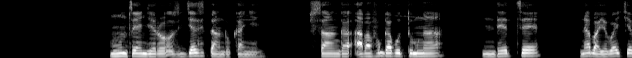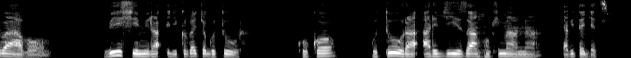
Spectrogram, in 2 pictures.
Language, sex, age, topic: Kinyarwanda, male, 18-24, finance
